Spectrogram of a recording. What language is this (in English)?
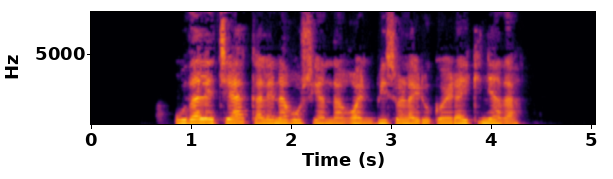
Basque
